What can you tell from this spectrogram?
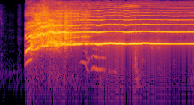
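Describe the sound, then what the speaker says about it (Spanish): A sudden loud, sustained scream rings out after a short silence in a dramatic indoor scene, a piercing tonal cry holding for several seconds. "¿Qué gritos son esos?"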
